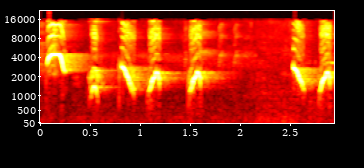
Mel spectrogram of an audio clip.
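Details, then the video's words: Greater green leafbird singing to provoke other leafbirds: a few loud, ringing slurred whistles, some dipping steeply, separated by a quiet gap before two more whistles. "Pancingan Cucak Ijo Sangat Ampuh Untuk Menaikan Mental Ijo Lain Agar Mau Jamtrok Bongkar Materi"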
